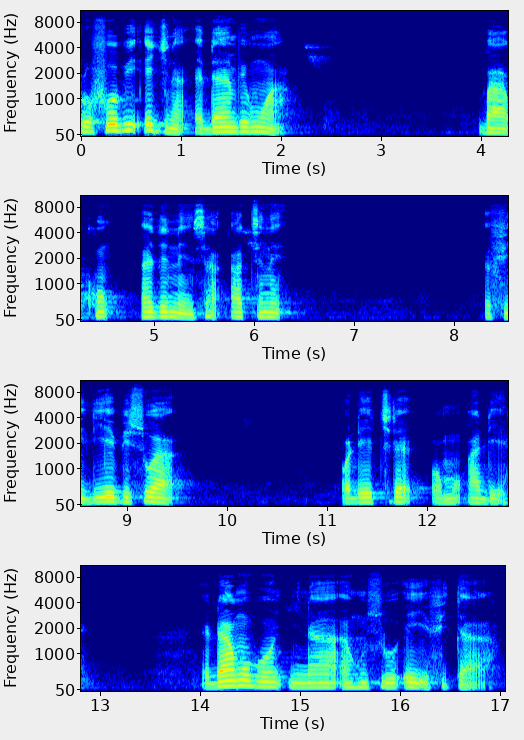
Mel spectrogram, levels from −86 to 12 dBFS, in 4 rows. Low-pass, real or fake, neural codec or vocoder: 9.9 kHz; fake; vocoder, 44.1 kHz, 128 mel bands every 256 samples, BigVGAN v2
